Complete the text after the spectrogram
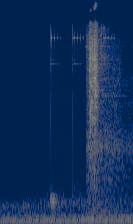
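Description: A game menu clicks as a tab changes.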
